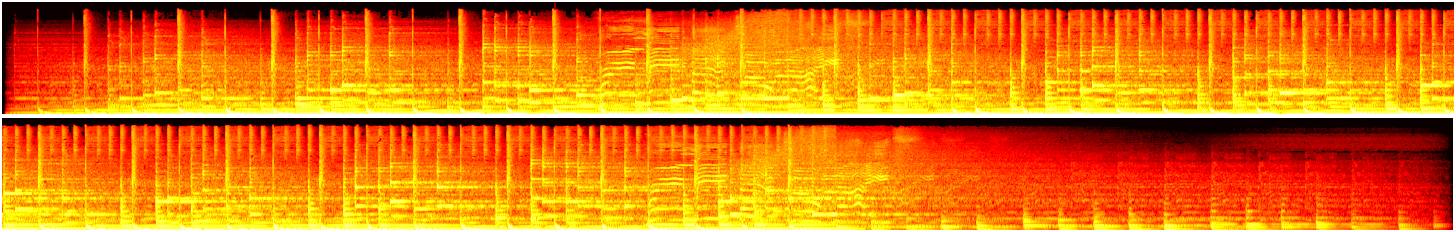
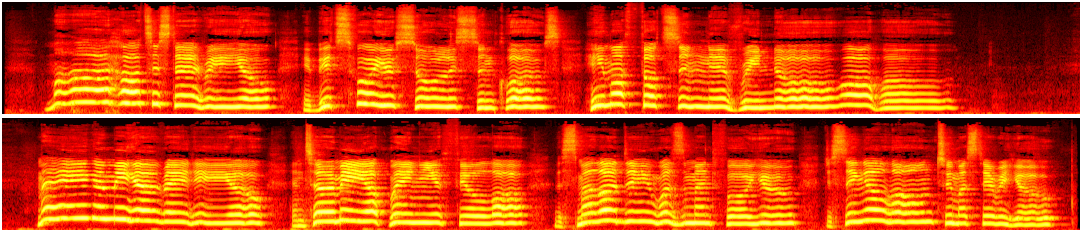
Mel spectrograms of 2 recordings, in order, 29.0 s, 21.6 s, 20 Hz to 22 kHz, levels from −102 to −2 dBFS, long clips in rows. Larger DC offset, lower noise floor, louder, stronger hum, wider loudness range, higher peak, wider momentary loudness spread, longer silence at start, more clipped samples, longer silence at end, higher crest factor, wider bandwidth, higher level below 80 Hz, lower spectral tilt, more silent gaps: neither; second, -38 dBFS vs -56 dBFS; first, -14 LUFS vs -17 LUFS; neither; first, 12 LU vs 4 LU; about the same, 0 dBFS vs 0 dBFS; about the same, 14 LU vs 13 LU; second, 0.15 s vs 0.45 s; neither; first, 0.4 s vs 0.2 s; about the same, 12 dB vs 16 dB; about the same, 17 kHz vs 18.5 kHz; first, -16 dBFS vs -54 dBFS; first, -5 dB/octave vs -3 dB/octave; neither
